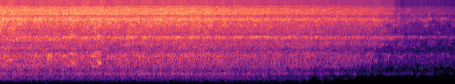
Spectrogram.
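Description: A steady, broadband whooshing roar of a blow dryer runs continuously, loud and close, then fades and cuts off near the end.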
